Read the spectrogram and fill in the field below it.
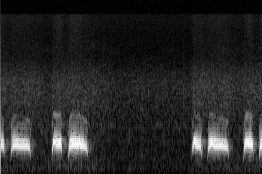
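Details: Decoy spotted dove in Gia Lai calling loudly: paired coos, a short clipped note leading into a longer steady hoot, repeated after a silent gap of about two seconds.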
